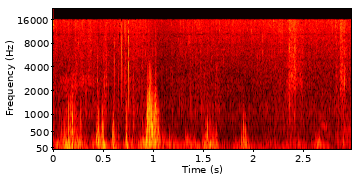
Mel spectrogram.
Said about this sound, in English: Yeah, we're about to leave the ninth station. It's raining and it's windy. It sounds terrible.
